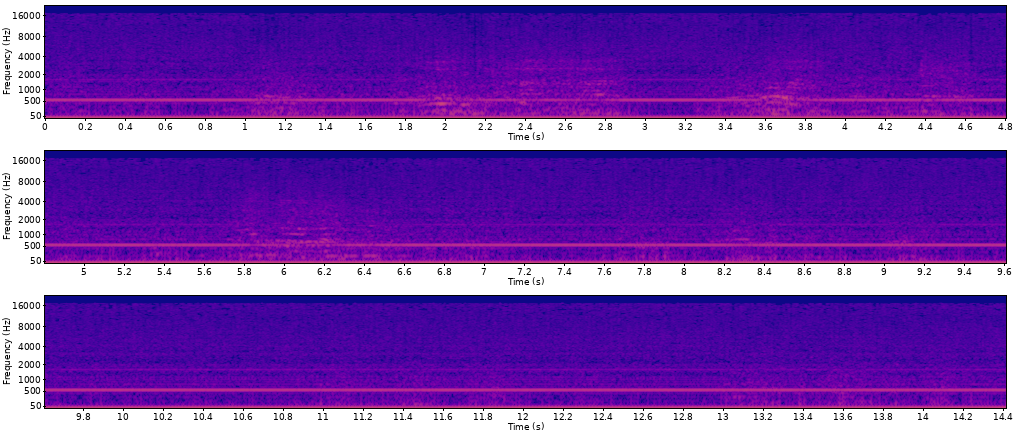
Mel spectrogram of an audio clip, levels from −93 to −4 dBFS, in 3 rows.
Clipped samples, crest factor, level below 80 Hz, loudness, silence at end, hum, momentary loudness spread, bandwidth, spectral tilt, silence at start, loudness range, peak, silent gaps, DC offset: under 0.1%; 16 dB; -74 dBFS; -56 LUFS; 0 s; none; 1 LU; 17.5 kHz; -2.5 dB/octave; 0 s; 1 LU; -40 dBFS; none; 0.1%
